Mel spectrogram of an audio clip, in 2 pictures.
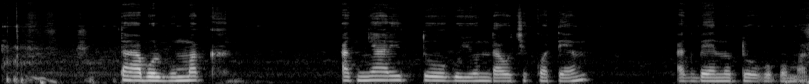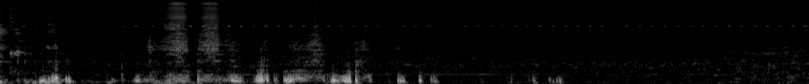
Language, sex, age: Wolof, female, 18-24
